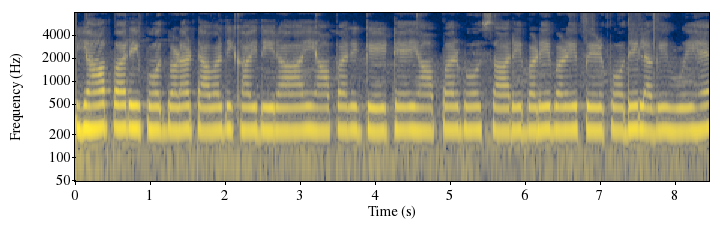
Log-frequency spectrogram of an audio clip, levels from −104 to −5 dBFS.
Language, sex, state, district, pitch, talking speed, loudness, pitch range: Hindi, female, Chhattisgarh, Raigarh, 230 Hz, 170 wpm, -16 LUFS, 230-235 Hz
